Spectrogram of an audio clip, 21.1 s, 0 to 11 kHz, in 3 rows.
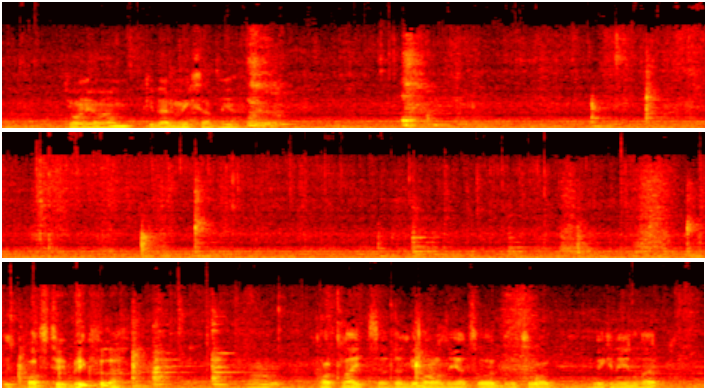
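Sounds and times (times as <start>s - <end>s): bacon and egg sizzling in a pan: 0.0s - 21.0s.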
